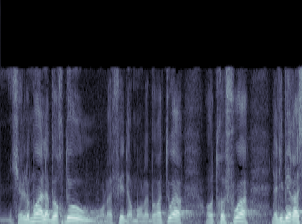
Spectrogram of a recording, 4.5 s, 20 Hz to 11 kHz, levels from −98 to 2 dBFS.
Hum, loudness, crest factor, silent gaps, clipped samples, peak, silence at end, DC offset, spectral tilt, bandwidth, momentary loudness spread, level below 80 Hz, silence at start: none; -23 LUFS; 16 dB; none; under 0.1%; -6 dBFS; 0 s; under 0.1%; -7.5 dB/octave; 8 kHz; 14 LU; -48 dBFS; 0 s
